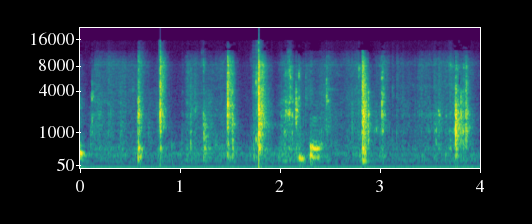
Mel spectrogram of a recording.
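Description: A sheet of paper being folded and creased by hand: a run of short, irregular crisp crackles and taps as the paper is pressed and bent.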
